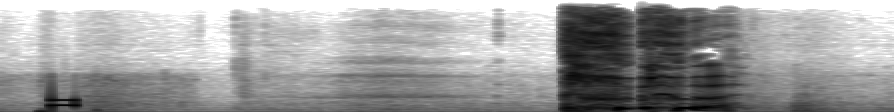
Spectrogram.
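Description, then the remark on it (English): A brief electronic two-tone beep sounds first, then after a quiet pause comes a loud, harsh fit of coughing in two quick bursts, followed by a faint short sound. “I got a cough.”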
